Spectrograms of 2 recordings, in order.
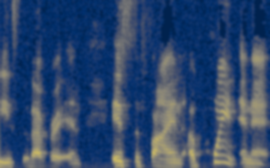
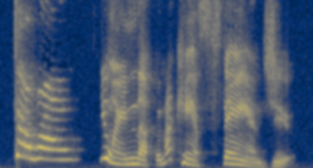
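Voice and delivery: pitched up, with swinging, swooping intonation; 7 semitones higher than usual.

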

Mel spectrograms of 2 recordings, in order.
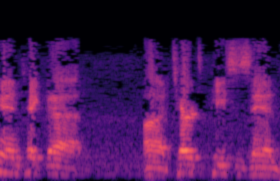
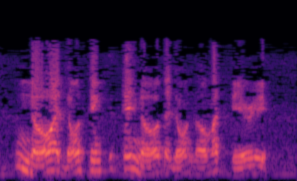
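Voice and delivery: put-on steady Belgian accent throughout; 3 semitones higher than usual. Retelling how a man answered an interviewer's question, in a Belgian accent. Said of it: "says in his Belgian accent".

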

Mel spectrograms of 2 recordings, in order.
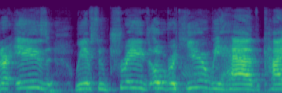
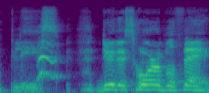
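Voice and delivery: coaxing, tempting, swooping little devil voice; 3 semitones lower, 4 dB quieter than usual. Acting out a devil on the shoulder urging something: imitating a shoulder devil. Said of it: "sit on your shoulder and they're like".

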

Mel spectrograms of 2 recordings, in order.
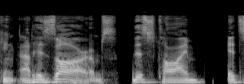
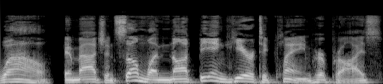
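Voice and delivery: ordinary delivery

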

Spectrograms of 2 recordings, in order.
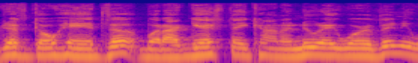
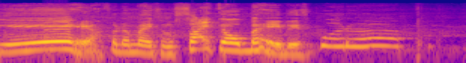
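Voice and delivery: loud little shout in a raised voice; 8 semitones higher, 9 dB louder than usual. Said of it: "Ed got him a little shouting".

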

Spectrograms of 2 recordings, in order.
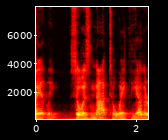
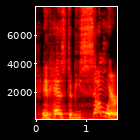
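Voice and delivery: firm, insistent, pitched-up delivery; 6 semitones higher than usual. A little engine hunting for a shooting star chugs on alone, insistent. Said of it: "Thomas insisted".

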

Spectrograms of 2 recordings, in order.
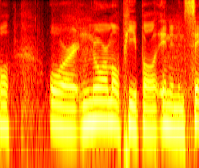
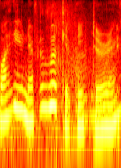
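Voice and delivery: slight, high, wavering lilt, on the verge of tears; 6 semitones higher than usual. Showing how to deliver a line, voice wavering, about to cry. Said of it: "with a slight lilt of like about to cry in your voice".

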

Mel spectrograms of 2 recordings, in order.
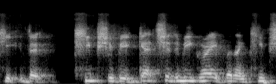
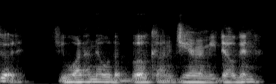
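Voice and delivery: put-on low, soft voice with American accent; 5 semitones lower, 6 dB quieter than usual. Retelling a phone call from John McMahon, in a John McMahon American accent. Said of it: "when I do an American accent".

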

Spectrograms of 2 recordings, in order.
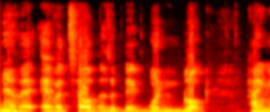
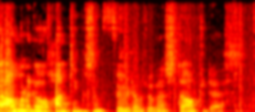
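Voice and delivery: normal talking voice

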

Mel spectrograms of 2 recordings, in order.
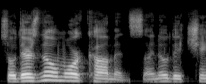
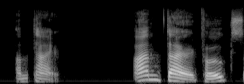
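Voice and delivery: put-on old-time 1950s tv commentator voice. Reading out their own writing, the speaker tries a 1950s TV personality voice. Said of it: "It sounds like a commentator, but that's what I'm going for".

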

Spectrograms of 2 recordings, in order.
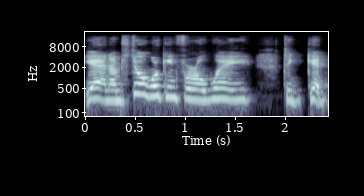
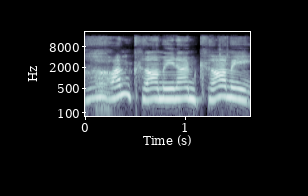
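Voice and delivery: groaned, groaning voice; 3 dB louder than usual. A small engine answers a big engine calling for its coaches, groaning. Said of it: "groaned Percy".

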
